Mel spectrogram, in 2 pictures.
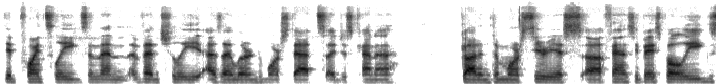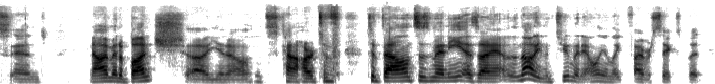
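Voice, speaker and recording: A man's voice: medium pitch, fairly even intonation, fairly quick, gravelly, a bit bright, no echo. A young man from Canada, guesting on a podcast, answering in an eager, rambling way with light laughs. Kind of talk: casual interview answers.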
